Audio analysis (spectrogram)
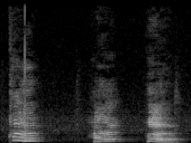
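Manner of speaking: high, loud mock-accent hellos; Polish shopper impression. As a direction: call out hello like a shopper at the till. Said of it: "they come in and they go".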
